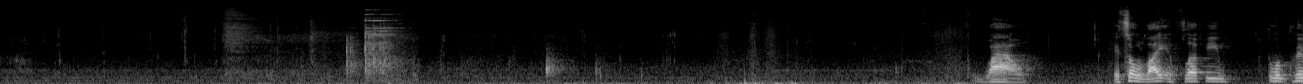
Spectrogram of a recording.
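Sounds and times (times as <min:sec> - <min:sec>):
person chewing cake: 0:00.0 - 0:03.1, 0:04.3 - 0:09.8.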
